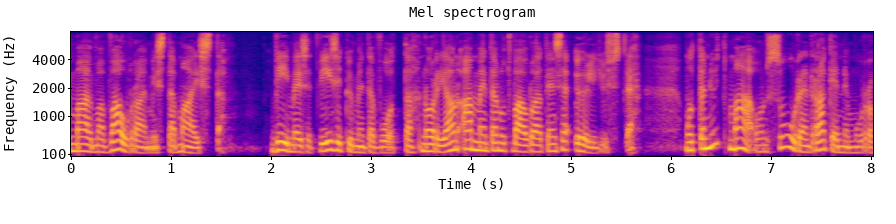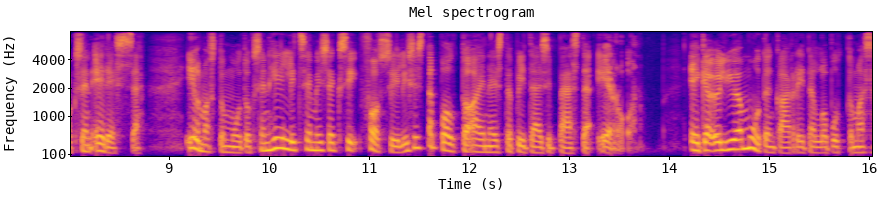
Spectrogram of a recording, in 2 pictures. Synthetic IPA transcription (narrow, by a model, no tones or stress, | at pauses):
imɑːilmɑʋʋɑurɑimːist̪ɑmɑist̪ɑ | ʋiːmeise̞t̪ʋiːsikymːent̪æʋuo̞t̪ːɑno̞rjɑonʔɑmːent̪ɑnut̪ʋɑurɑːt̪ensɑʔʔøljy̰st̪æ | mut̪ːɑnyt̪mɑːʔonsuːɾenrɑke̞nːemːurːokse̞ne̞de̞sːæʔilmɑst̪o̞mːuːt̪oksenhilːit̪semise̞ksifo̞sːiːlisist̪æpo̞lt̪ːoɑjneist̪ɑpit̪æisipæːst̪æ̰ʔʔe̞̰ro̰ːn | eikæø̞ljyæmuːt̪e̞ŋkɑːrriːt̪ælo̞put̪ːomɑs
